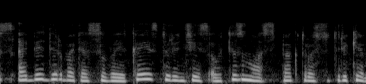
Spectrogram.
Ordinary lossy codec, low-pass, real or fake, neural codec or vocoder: AAC, 32 kbps; 7.2 kHz; fake; codec, 16 kHz, 8 kbps, FreqCodec, smaller model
